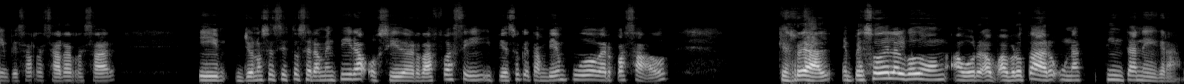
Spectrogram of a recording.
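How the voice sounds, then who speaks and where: A woman, a spiritual healer telling a personal story in an animated way, often checking in with her listeners. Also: mid-range voice, dry recording, clean studio sound.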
